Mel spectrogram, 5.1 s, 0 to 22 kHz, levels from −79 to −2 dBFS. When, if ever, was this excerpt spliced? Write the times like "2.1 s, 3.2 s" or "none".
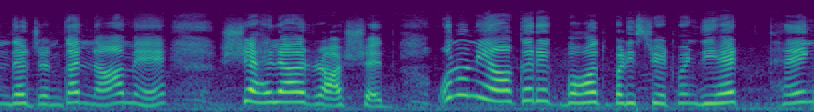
none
